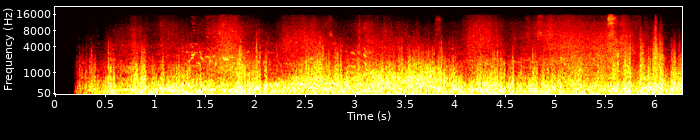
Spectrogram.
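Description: Wind buffeting the microphone over small waves washing onto a pebble lakeshore: a steady, fairly loud rushing noise with a heavy low rumble. It cuts in suddenly out of silence just after the start.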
